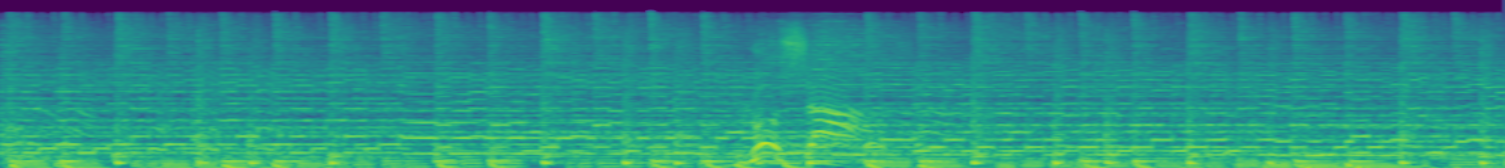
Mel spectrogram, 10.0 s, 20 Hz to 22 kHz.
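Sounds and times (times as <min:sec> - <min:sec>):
bass guitar: 0:00.0 - 0:10.0
drum kit beat: 0:00.0 - 0:10.0
electric guitar lead: 0:00.0 - 0:10.0
keyboard: 0:00.0 - 0:10.0.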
